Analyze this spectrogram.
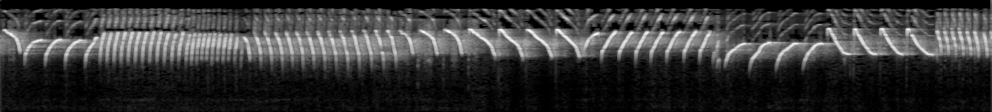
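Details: Canary song intended to train canaries: continuous loud high trills and tours of repeated sweeping notes, changing speed and pitch between phrases without pause for ten seconds.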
